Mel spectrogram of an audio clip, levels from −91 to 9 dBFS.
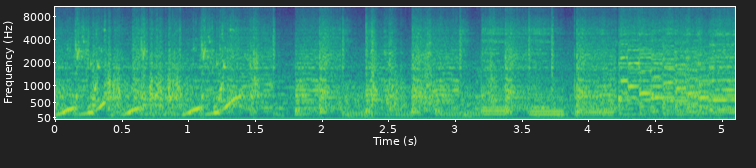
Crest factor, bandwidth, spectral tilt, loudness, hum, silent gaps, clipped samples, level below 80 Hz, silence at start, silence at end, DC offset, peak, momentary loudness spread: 8 dB; 11 kHz; -4 dB/octave; -8 LUFS; none; none; 0.9%; -42 dBFS; 0 s; 0 s; 4%; 0 dBFS; 5 LU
